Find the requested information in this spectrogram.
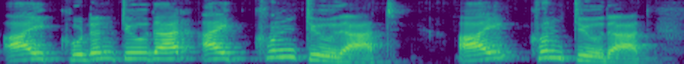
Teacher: Remove the D sound. It sounds like more native speakers.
